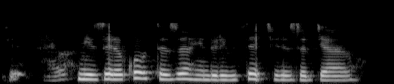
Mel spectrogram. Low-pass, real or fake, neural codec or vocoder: 7.2 kHz; fake; codec, 16 kHz, 4.8 kbps, FACodec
